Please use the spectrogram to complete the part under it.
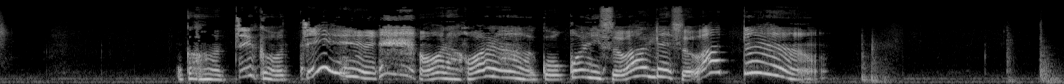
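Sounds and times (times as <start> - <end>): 
speech: 1.8 - 8.3
wooden door being pushed shut: 10.0 - 10.6.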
